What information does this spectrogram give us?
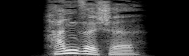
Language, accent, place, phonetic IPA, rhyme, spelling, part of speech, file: German, Germany, Berlin, [ˈhanzɪʃə], -anzɪʃə, hansische, adjective, De-hansische.ogg
- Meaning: inflection of hansisch: 1. strong/mixed nominative/accusative feminine singular 2. strong nominative/accusative plural 3. weak nominative all-gender singular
